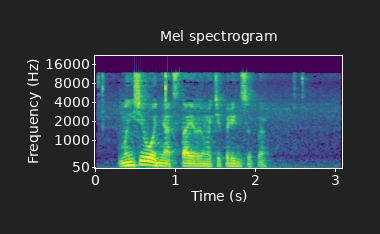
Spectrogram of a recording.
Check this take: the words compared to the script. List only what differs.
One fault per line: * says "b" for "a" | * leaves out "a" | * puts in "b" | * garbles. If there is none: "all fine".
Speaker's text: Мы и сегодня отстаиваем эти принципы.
all fine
